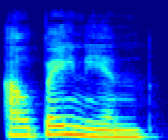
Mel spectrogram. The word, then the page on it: albanian: British English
